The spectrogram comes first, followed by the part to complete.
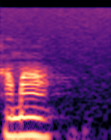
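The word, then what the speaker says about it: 鎌: Đây là bộ kim, kim loại, và chữ kiêm là chữ liêm, có nghĩa cái liềm, đọc là kama.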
